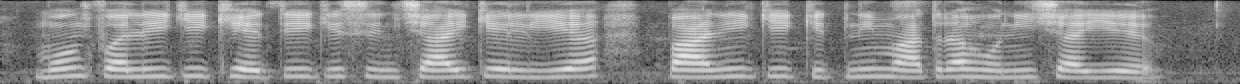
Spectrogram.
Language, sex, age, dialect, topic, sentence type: Hindi, female, 18-24, Marwari Dhudhari, agriculture, question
